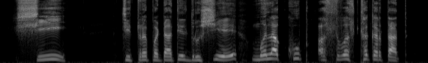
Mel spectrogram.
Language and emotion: Marathi, disgusted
